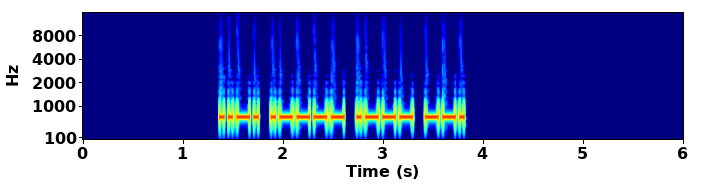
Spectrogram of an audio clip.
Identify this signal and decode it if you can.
Morse code, heard as a keyed tone, about 27 wpm, 700 Hz. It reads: F1JG
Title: DXCC-100 Call Signs - 4 Characters - 28wpm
